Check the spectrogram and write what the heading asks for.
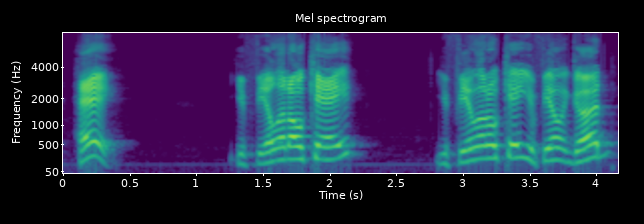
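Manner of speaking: loud, flat check-in with no feeling behind it; mock a wooden father asking how she feels; imitating Adam Driver's flat delivery to his daughter; mocking a monotone dad. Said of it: "there's no, like, toning to his voice".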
